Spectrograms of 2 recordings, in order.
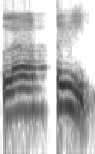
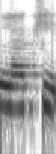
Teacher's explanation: tetap qafnya itu kan qaf besar ya, laqi, jangan laki tapi laqi, tetap ke keras bacaan qafnya gitu.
